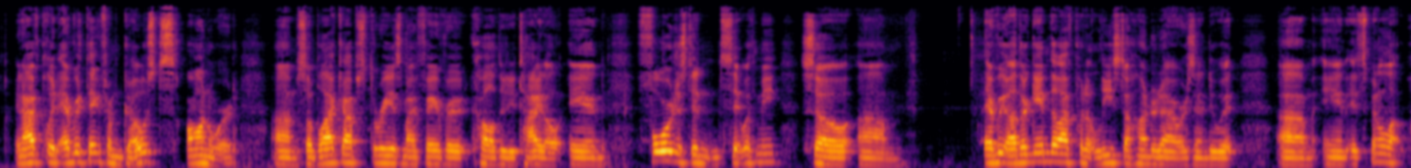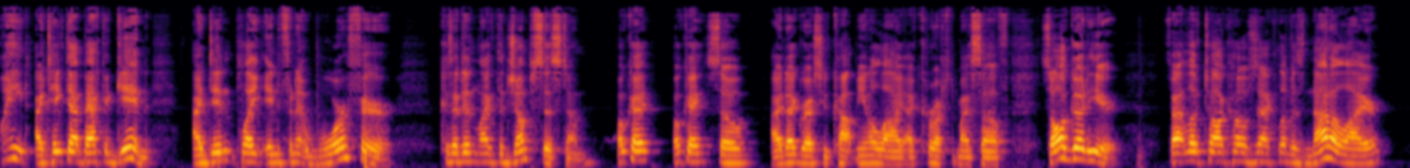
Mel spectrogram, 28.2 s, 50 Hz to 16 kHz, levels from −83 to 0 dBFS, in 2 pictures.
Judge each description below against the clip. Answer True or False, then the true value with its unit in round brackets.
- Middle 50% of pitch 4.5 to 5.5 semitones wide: True (5.0 semitones)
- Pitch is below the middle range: True (130 Hz)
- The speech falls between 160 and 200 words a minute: True (195 wpm)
